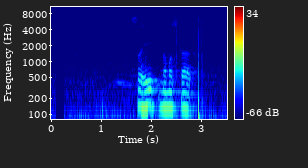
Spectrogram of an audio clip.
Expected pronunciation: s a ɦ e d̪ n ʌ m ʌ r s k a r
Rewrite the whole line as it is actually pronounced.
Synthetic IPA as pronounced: s ʌ ɦ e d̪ n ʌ m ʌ s k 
